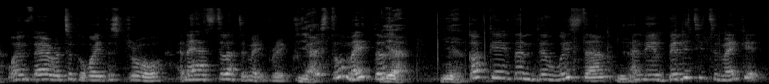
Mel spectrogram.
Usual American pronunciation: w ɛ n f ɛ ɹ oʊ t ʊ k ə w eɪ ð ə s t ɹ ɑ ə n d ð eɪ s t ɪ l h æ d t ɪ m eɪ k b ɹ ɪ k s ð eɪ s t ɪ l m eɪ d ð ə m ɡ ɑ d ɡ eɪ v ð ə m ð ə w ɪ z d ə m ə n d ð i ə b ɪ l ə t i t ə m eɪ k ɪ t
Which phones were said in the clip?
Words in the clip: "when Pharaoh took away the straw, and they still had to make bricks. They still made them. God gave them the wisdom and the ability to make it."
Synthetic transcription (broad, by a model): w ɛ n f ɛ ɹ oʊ t ʊ k ə w eɪ ð ə s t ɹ ɑ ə n ð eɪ s t ɪ l h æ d t ɪ m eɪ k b ɹ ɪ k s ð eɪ s t ɪ l m eɪ d ð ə m ɡ ɑ d ɡ eɪ v ð ə m ð ə w ɪ z d ə m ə n ð i ə b ɪ l ə t i t ə m eɪ k ɪ t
